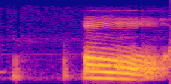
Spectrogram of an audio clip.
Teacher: my tongue would be in middle position, but it would be slightly back. It would be in back position as well. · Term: aw sound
